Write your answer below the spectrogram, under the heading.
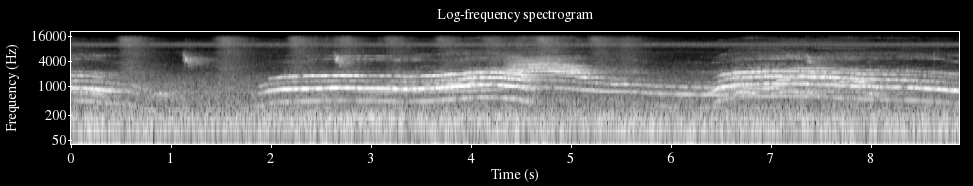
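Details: Cats fighting: long, wavering, harmonic-rich yowls that rise and fall, one drawn-out wail swelling for about three seconds, then another long rising howl after a short pause, with faint higher squeals between.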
